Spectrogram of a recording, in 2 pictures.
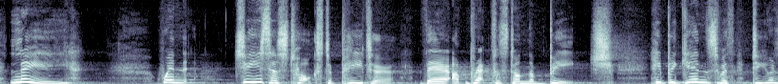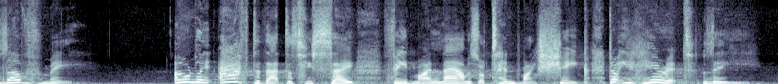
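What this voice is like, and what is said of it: Imperfect put-on South African accent. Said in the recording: “my South African accent isn't better”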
